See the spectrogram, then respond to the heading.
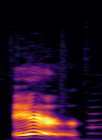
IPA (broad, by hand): ɛr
